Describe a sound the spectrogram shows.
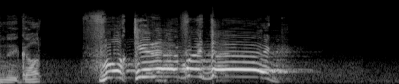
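A man shouts loudly and with anguish.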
